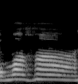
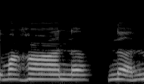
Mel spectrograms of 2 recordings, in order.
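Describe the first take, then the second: First: वहाँ ending long in the nose, no n consonant; nasalised ending. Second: वहाँ closed with a sounded "na"; wrong full n. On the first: Urdu teacher showing learners noon ghunna, nasalised ending. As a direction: let वहाँ ring out nasally. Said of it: "नाक में से ले रहे हैं". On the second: Urdu teacher showing learners the mistake, full n demo. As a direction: tack a clear न onto the end of वहाँ. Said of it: "ऐसे भी नहीं बोल रहे". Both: Shown as a demonstration.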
